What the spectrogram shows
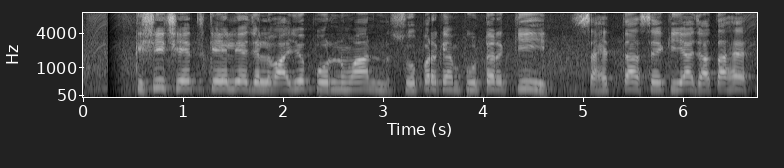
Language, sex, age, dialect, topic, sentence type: Hindi, male, 18-24, Awadhi Bundeli, agriculture, statement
